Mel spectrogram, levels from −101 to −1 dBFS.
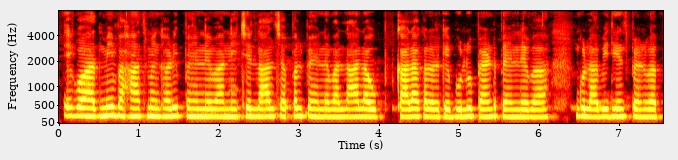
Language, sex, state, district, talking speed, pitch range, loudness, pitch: Bhojpuri, female, Jharkhand, Palamu, 220 wpm, 200-215 Hz, -17 LUFS, 205 Hz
